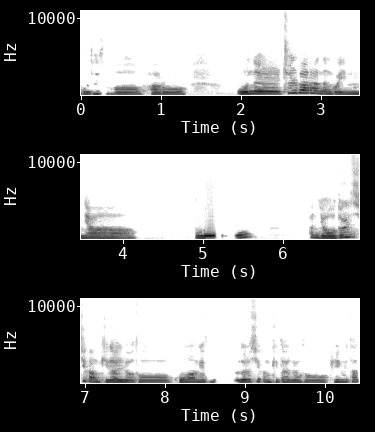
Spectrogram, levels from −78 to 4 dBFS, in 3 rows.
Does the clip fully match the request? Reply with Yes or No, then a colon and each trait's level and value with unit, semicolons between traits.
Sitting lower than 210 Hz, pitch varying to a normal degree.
No: high, 220 Hz; average, 3.9 semitones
